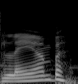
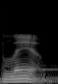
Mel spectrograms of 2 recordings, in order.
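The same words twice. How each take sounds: First: The final b is pronounced. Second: The final b is silent. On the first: This is how the word is spelled. "It's spelled as lamb" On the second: This is how the word is actually said. "but we pronounce it as lamb"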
